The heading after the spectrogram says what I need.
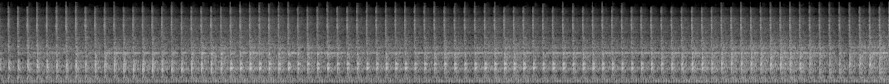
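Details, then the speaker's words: Chrysler 2.4 L engine run with coolant drained and then oil drained: loud, sharp metallic knocks about 3.5 per second over strained running, plus light flywheel ting; knock and tap from the engine, cause suspected, not confirmed. "It's more of a harmonic than it is a knock or a tap. The knock and tap's coming from the engine. Yeah, I mean, there's no coolant in this sucker."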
